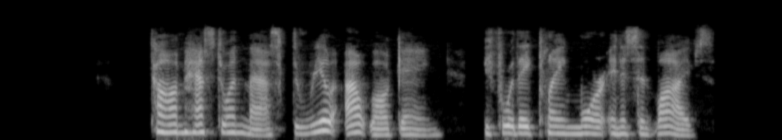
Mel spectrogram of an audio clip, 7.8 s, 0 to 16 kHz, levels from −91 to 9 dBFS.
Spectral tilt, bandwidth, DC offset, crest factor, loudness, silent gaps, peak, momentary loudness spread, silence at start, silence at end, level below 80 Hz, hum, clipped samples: -5.5 dB/octave; 7.8 kHz; under 0.1%; 20 dB; -21 LUFS; 2.87-2.92 s, 4.66-4.83 s; -2 dBFS; 13 LU; 1.5 s; 0.75 s; -62 dBFS; none; under 0.1%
